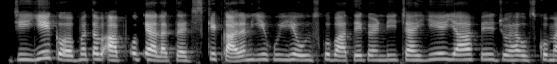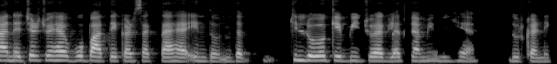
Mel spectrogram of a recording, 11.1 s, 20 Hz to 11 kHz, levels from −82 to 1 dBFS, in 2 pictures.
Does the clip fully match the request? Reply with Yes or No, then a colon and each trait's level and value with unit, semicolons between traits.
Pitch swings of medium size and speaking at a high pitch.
Yes: average, 3.8 semitones; high, 230 Hz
